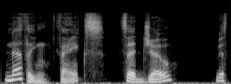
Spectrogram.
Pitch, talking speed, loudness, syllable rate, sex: 140 Hz, 130 wpm, -16 LUFS, 3.8 syllables/s, male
